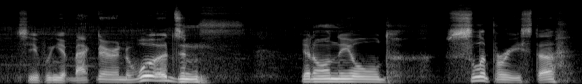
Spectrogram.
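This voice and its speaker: Noticeable background noise fills the recording. Through it, a man talks with ordinary pitch variation. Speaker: motovlogger. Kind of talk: casual chat. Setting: outdoors. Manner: shaky when seated on bumps.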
